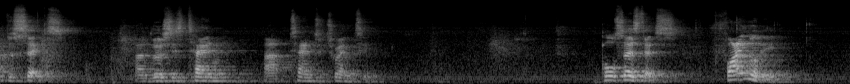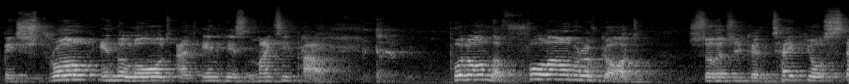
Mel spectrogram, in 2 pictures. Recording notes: Live recording of 630 Praise 16th July 2023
